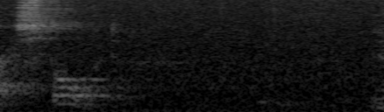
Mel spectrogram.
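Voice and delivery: breathy whispered admission, drawn out; hushed confession. Acted. Speeder quietly confesses to the officer he stole the car. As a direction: let the confession slip out under your breath.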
